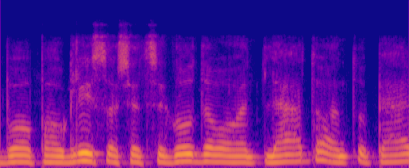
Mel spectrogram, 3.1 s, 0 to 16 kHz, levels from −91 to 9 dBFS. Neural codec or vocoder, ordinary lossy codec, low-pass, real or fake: none; Opus, 24 kbps; 7.2 kHz; real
